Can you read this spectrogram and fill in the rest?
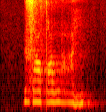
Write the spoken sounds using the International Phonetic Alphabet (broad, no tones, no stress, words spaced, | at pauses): zɯdˤuðˤi̤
